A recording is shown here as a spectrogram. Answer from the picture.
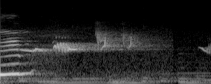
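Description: Birds chirping: a thin, high whistled note held for about half a second, coming in just after a brief pitched call at the very start.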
